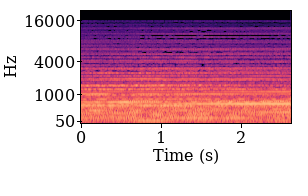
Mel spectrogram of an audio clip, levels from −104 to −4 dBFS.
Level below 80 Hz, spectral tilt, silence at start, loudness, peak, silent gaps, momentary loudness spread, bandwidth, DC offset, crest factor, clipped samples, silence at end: -36 dBFS; -6 dB/octave; 0 s; -22 LUFS; -10 dBFS; none; 1 LU; 13.5 kHz; under 0.1%; 12 dB; under 0.1%; 0 s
